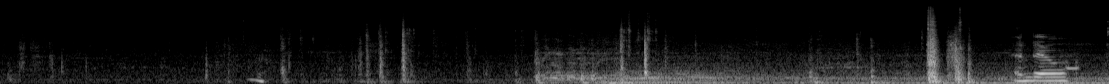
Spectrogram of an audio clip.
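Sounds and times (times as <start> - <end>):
car engine starting and idling: 5.1 - 11.0.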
